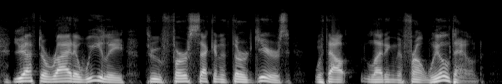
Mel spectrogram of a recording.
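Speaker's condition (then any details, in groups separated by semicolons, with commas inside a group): No condition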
